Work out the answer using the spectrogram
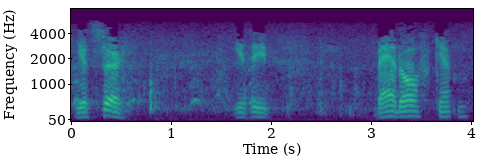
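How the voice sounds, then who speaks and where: A man's voice: mid-range voice, level tone, slow pace, natural voice. A man playing a respectful, folksy cavalry sergeant in 1950s radio drama. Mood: dutiful. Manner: deferential, folksy. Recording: narrow-band, faintly noisy 1950s radio recording.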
